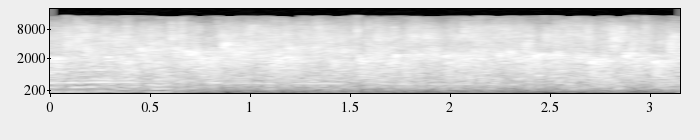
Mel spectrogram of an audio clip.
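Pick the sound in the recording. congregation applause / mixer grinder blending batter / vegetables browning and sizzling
congregation applause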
